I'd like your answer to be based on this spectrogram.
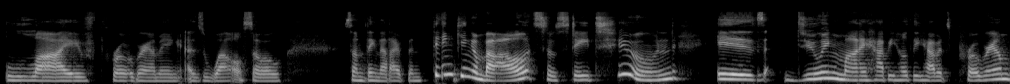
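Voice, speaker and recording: Bubbly woman in her thirties, chatty. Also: mid-range voice. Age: 30s. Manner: bubbly, laughs often, rambling restarts. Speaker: podcast co-host. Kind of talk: casual podcast chat. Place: San Diego.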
